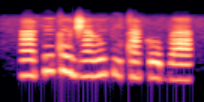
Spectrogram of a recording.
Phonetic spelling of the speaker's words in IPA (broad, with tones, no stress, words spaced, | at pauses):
ã˧kĩ˦tũ˦˨d͡ʒã˧ lũ˦ki˧tã˧ ko˧ba˧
